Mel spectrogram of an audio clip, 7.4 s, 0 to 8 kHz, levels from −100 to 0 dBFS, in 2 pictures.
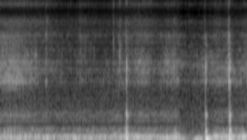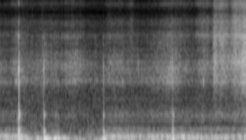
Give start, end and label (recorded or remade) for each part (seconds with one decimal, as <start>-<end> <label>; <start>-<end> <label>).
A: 0.0-2.7 remade; 2.7-3.2 recorded; 3.2-4.1 remade; 4.1-5.3 recorded; 5.3-7.4 remade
